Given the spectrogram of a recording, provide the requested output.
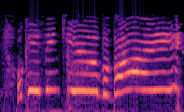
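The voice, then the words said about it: Valley girl customer service voice. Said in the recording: “she is total, like, white girl from, like, the valley”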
